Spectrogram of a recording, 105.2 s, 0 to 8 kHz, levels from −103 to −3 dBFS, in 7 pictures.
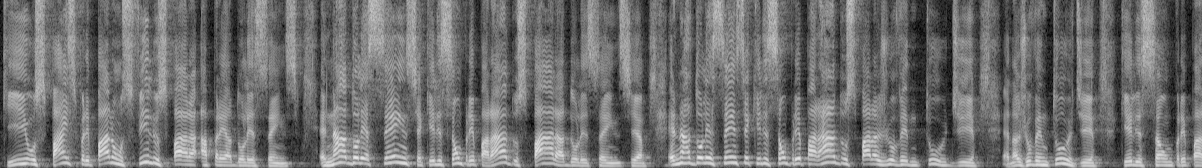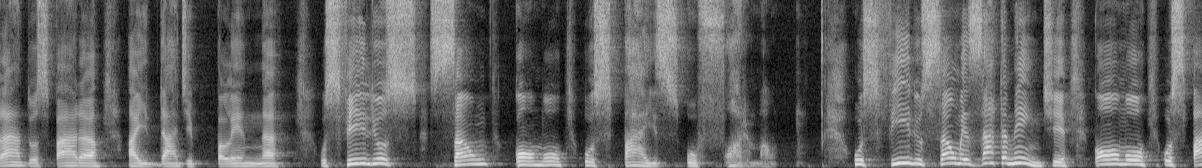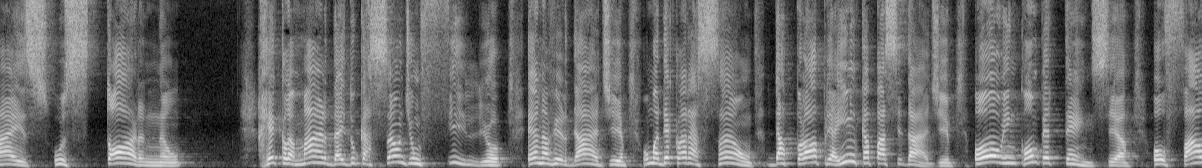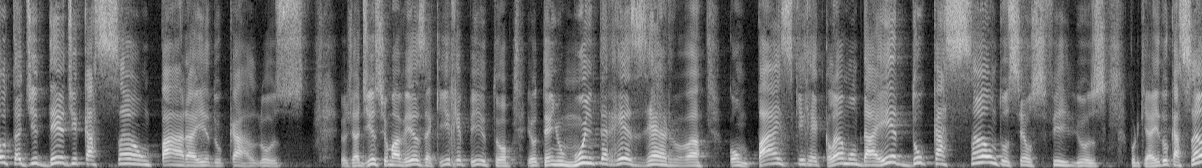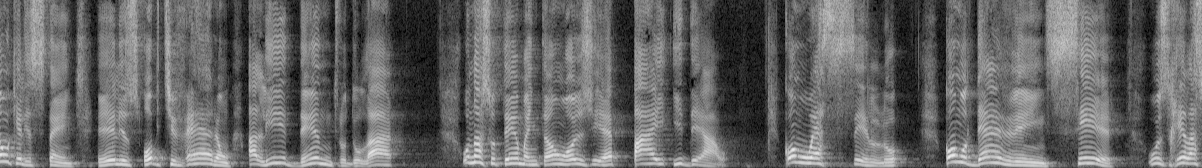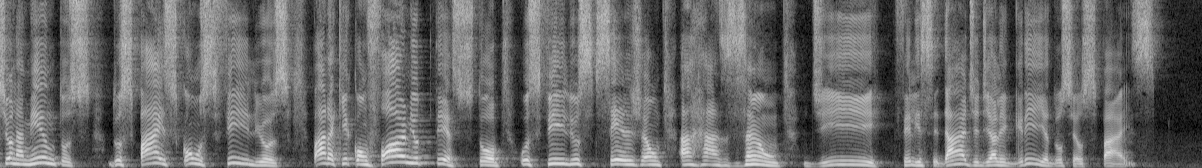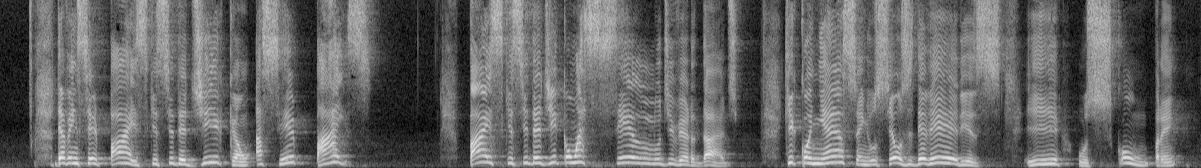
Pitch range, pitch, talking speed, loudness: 145-235 Hz, 190 Hz, 100 wpm, -21 LUFS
